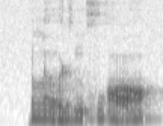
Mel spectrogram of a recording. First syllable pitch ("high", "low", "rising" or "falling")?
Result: low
